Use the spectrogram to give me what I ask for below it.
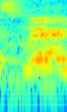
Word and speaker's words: Squair: thanks as JY mentioned my name is Square yes that is the right way to say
